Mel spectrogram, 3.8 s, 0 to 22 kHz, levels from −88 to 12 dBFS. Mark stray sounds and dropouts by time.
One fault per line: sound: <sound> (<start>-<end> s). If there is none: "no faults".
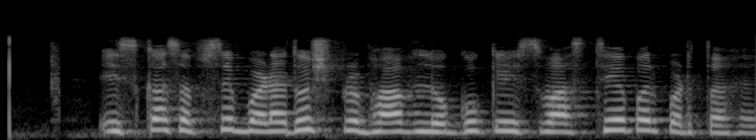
no faults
